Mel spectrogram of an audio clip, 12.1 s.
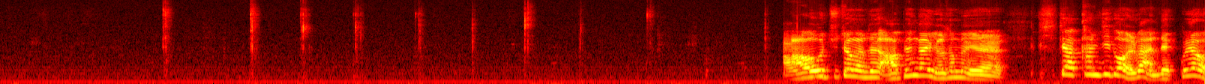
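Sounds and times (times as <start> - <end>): wet mouth clicks of chewing: 2.5 - 6.7.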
